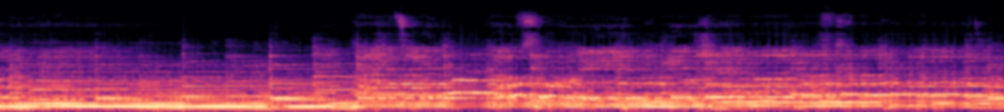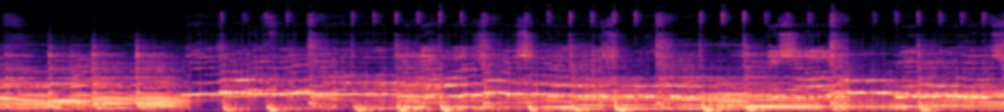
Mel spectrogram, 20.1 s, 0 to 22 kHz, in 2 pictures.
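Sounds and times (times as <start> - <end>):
held chord accompaniment: 0.0 - 20.0
voices singing: 3.5 - 10.6, 11.8 - 20.0.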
